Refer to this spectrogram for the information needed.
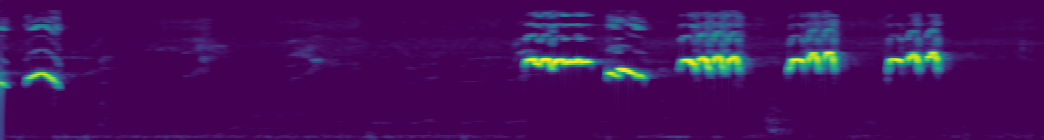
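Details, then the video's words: Orange-headed thrush lure song aimed at a stressed bird that has gone quiet: a lone rising chirp, a pause, then a run of rapid, buzzy warbled phrases about twice a second. "pancingan Anis merah setres dan macet bunyi"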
